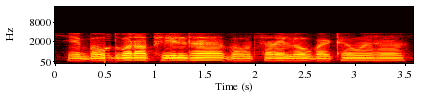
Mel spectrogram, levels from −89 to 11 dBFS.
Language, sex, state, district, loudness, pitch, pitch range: Hindi, male, Bihar, Muzaffarpur, -18 LUFS, 135 Hz, 125-140 Hz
